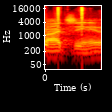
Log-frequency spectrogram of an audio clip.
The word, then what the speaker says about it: Barzini: Particularly this Barzini. Is that how you pronounce it? Barzini. That's right.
